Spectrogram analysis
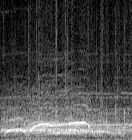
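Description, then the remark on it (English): An audience at a banjo performance yells a drawn-out "yee-haw" together, many voices overlapping in whooping, rising-and-falling shouts mixed with cheering, sustained at steady volume for a couple of seconds. “Everybody, if you love the sound of a banjo, won't you please say yee-haw?”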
